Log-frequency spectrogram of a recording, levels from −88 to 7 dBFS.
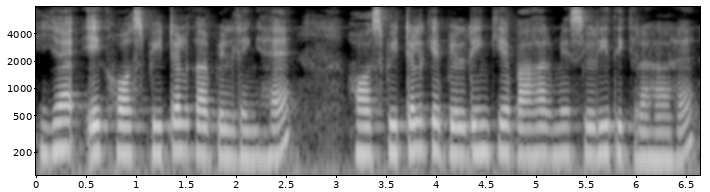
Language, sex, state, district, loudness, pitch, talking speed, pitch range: Hindi, female, Jharkhand, Ranchi, -17 LUFS, 190 Hz, 145 wpm, 180-200 Hz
